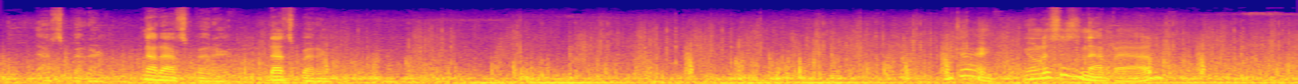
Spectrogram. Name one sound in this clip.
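A young man talks quietly and close to a microphone.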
